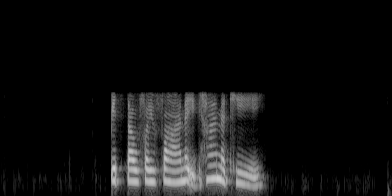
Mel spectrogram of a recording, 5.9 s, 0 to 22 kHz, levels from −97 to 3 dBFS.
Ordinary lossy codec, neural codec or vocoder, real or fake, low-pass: none; codec, 16 kHz, 4.8 kbps, FACodec; fake; 3.6 kHz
